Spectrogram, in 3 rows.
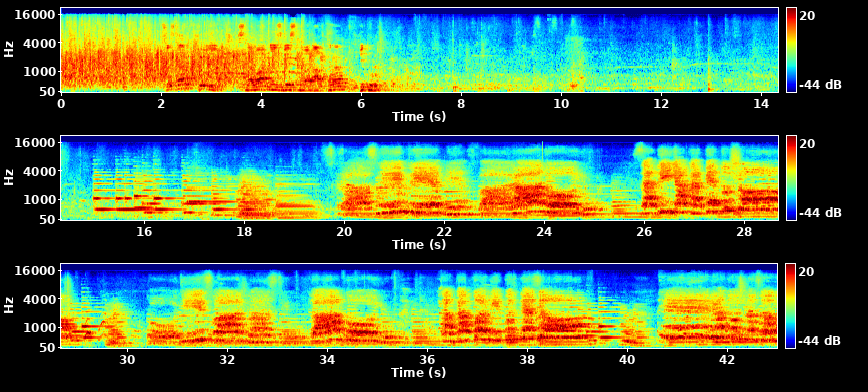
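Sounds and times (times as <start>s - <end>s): children's choir singing: 11.2s - 43.0s
piano accompaniment: 14.8s - 43.0s.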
